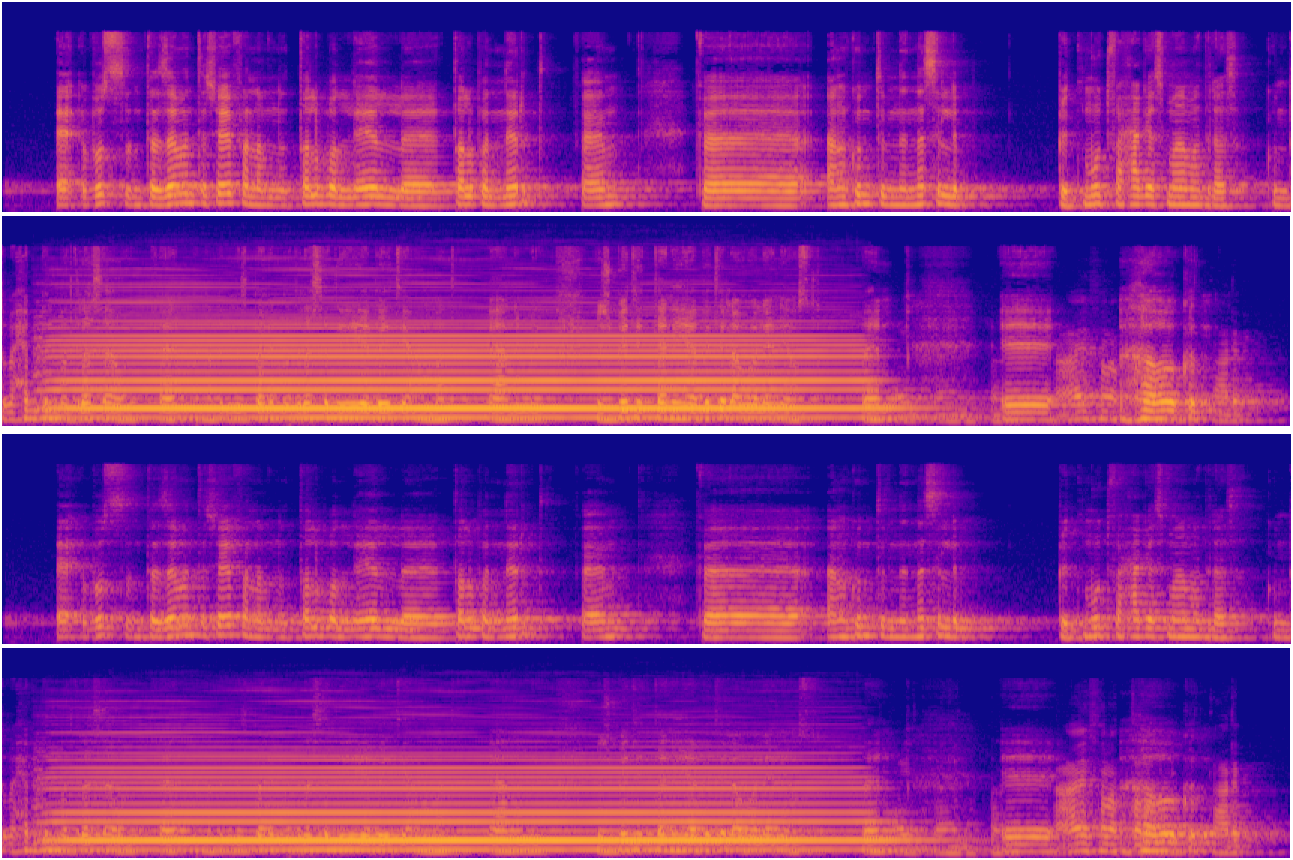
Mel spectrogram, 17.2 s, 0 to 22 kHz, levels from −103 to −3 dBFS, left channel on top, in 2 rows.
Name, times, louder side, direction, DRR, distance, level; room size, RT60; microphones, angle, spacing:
voice 1, 0.4-3.6 3.9-6.5 7.0-14.0 14.3-14.6 15.2-15.6 16.0-16.7, left 3 dB, 60° left, 0.6 m, -32 dB
Bowed string instrument, 8.8-15.0, left 1 dB, 10° left, 0.3 m, -25 dB
voice 2, 14.5-15.3 15.6-16.8, right 3 dB, 65° right, 0.8 m, -40 dB
21.0 x 7.9 x 2.2 m
head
